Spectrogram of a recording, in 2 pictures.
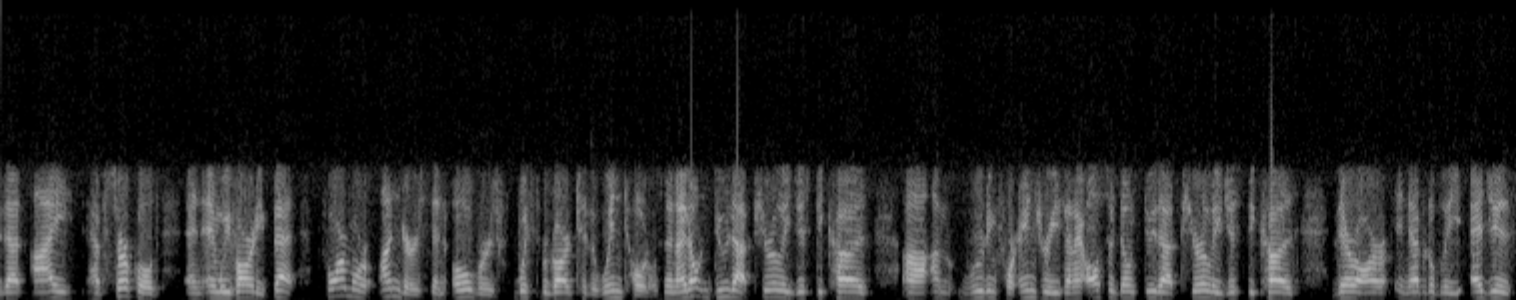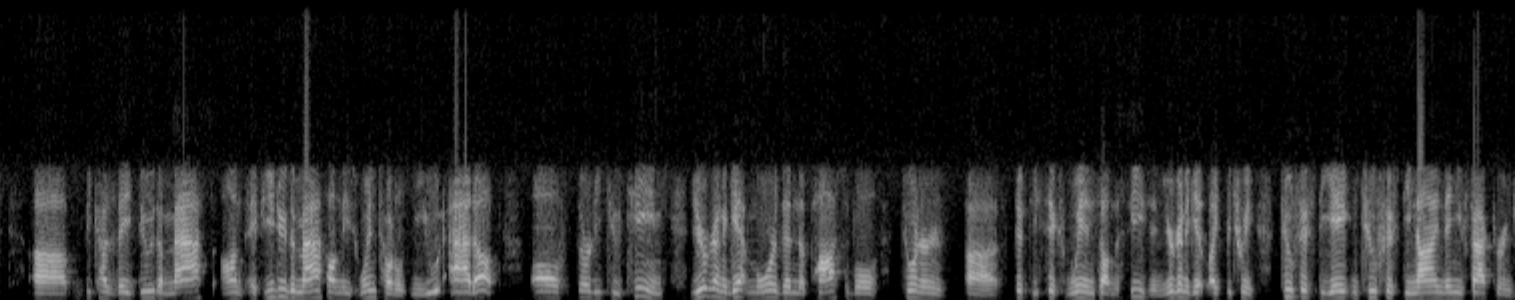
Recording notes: phone call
